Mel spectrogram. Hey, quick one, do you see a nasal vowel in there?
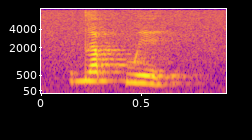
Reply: no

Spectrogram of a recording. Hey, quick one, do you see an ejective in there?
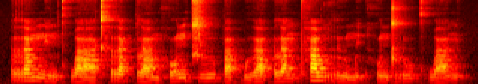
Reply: no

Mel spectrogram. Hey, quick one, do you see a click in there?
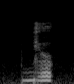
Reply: no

